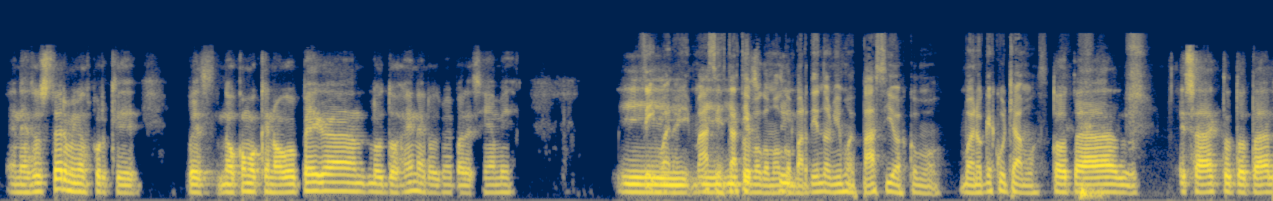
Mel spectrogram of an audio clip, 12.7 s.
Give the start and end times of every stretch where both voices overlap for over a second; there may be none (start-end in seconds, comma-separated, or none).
6.4-8.0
